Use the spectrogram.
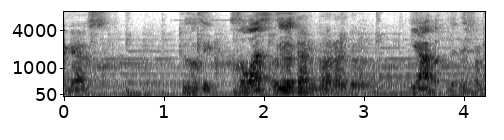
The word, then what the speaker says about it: Ludenberg: I am Celestia Ludenberg. The ultimate gambler. Celestia Ludenwana? No, it's not that hard, Makoto. For Japanese pronunciation, it could be, possibly. Yeah, I guess. Because let's see. Celestia. Ludenberg.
